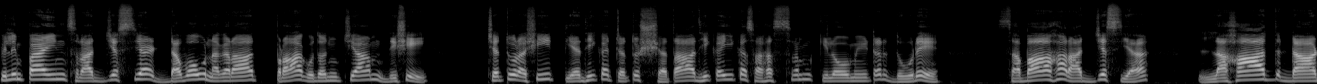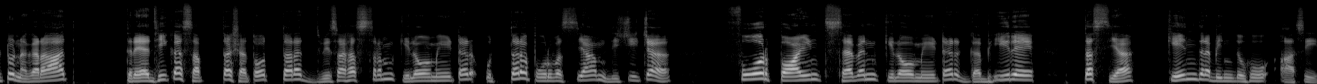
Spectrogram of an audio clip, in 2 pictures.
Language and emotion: Sanskrit, neutral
